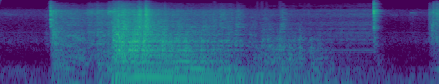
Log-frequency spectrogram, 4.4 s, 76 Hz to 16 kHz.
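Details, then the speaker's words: Turbo Hyundai Sonata not run for nearly 3 years, fuel pump fuse pulled: steady cranking catches and runs roughly a couple of seconds on residual fuel in the line, then dies. "I'm going to call that good well that was awesome pretty much fired right up which is funny because the fuel pump fuse is still chilling there I guess that's residual stuff in the line because obviously it didn't didn't stay alive"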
